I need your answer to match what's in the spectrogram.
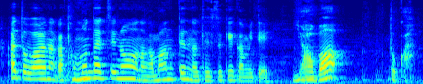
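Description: Woman, 30s, podcast language teacher; chatty, playful, very animated delivery. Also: mid-range voice, brisk, soft background music. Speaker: English teacher and podcast host. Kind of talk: casual podcast language lesson.

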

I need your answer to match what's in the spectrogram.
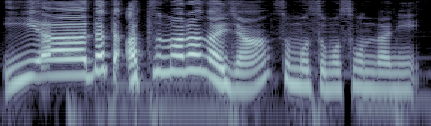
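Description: A woman co-hosting a casual online radio chat, talking quickly and playfully insisting on her point. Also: fairly high pitch, very animated, a bit bright, no echo, faint music behind. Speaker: regular co-host.

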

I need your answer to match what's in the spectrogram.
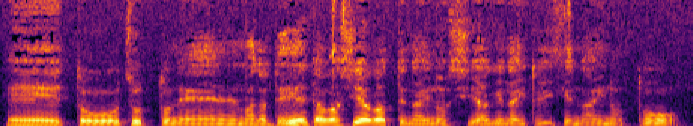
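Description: Low mellow guy rambling on a late-night live stream, reading comments out, voice swinging all over. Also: expressive, fairly quick. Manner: rambling, reads listener comments aloud and answers them. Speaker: host of a live diet radio stream. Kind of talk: late-night solo live radio chat.

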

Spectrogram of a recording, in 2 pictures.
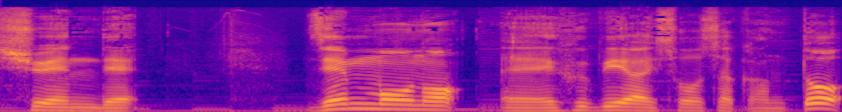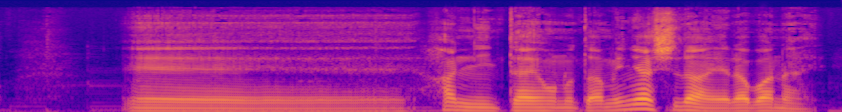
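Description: A man's voice: on the low side, warm tone. A man in his forties hosts a solo talk show, chatting loosely with many fillers and reading out listener letters. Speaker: podcast host and fighting gym owner.

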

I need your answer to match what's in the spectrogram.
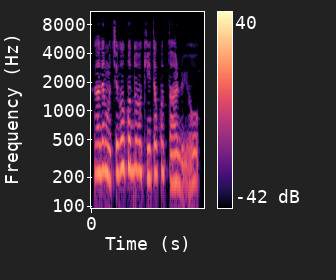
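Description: A woman's voice: fairly high pitch, fairly quick, a little mellow, slightly rough, dry recording. A woman in her twenties with a Miyazaki dialect, co-hosting a casual chat podcast, talking freely and laughing often. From Miyazaki, Japan. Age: 20s. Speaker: podcast co-host.

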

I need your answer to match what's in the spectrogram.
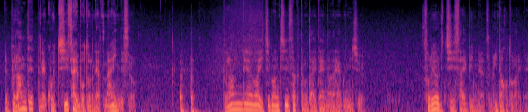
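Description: Tipsy male streamer, very low pitch, lively intonation, quiet rambling late-night chat. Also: slight background noise, poor audio. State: drinking alcohol, tipsy. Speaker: livestream host.

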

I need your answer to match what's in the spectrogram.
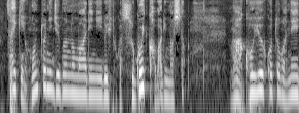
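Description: Low husky-voiced woman in her fifties. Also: mellow. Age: 50s. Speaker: podcast host. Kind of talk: solo personal podcast talk.

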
